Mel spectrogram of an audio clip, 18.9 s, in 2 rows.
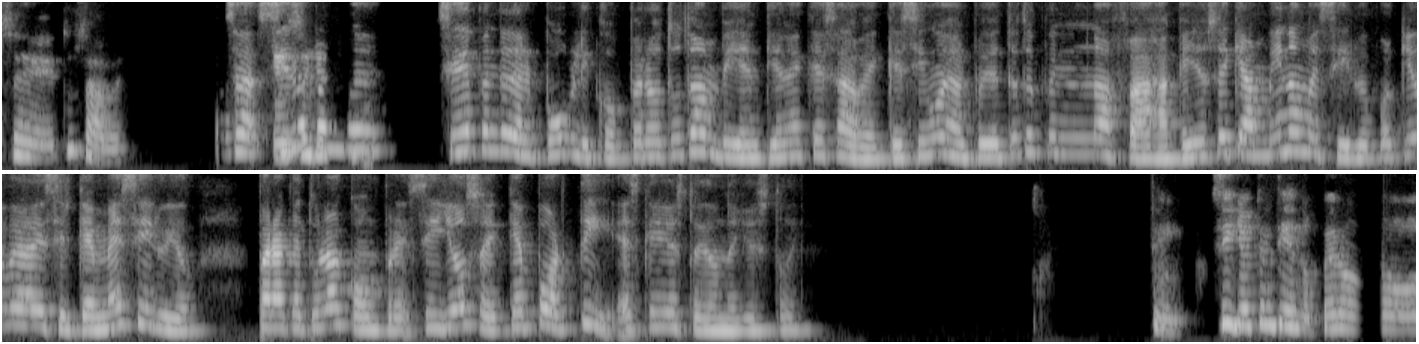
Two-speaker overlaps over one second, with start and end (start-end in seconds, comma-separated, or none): none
